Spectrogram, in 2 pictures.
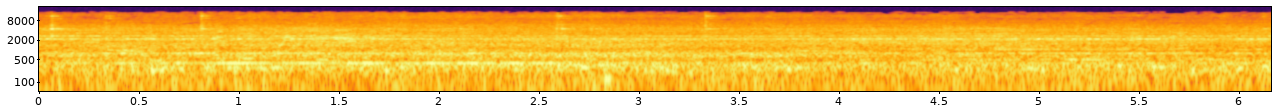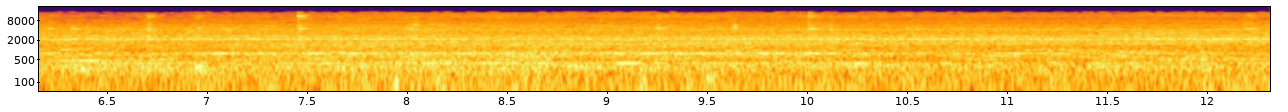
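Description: Vande Bharat Express electric multiple-unit train rolling slowly past, a steady run of wheel and running noise with a few held, even tones over it.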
